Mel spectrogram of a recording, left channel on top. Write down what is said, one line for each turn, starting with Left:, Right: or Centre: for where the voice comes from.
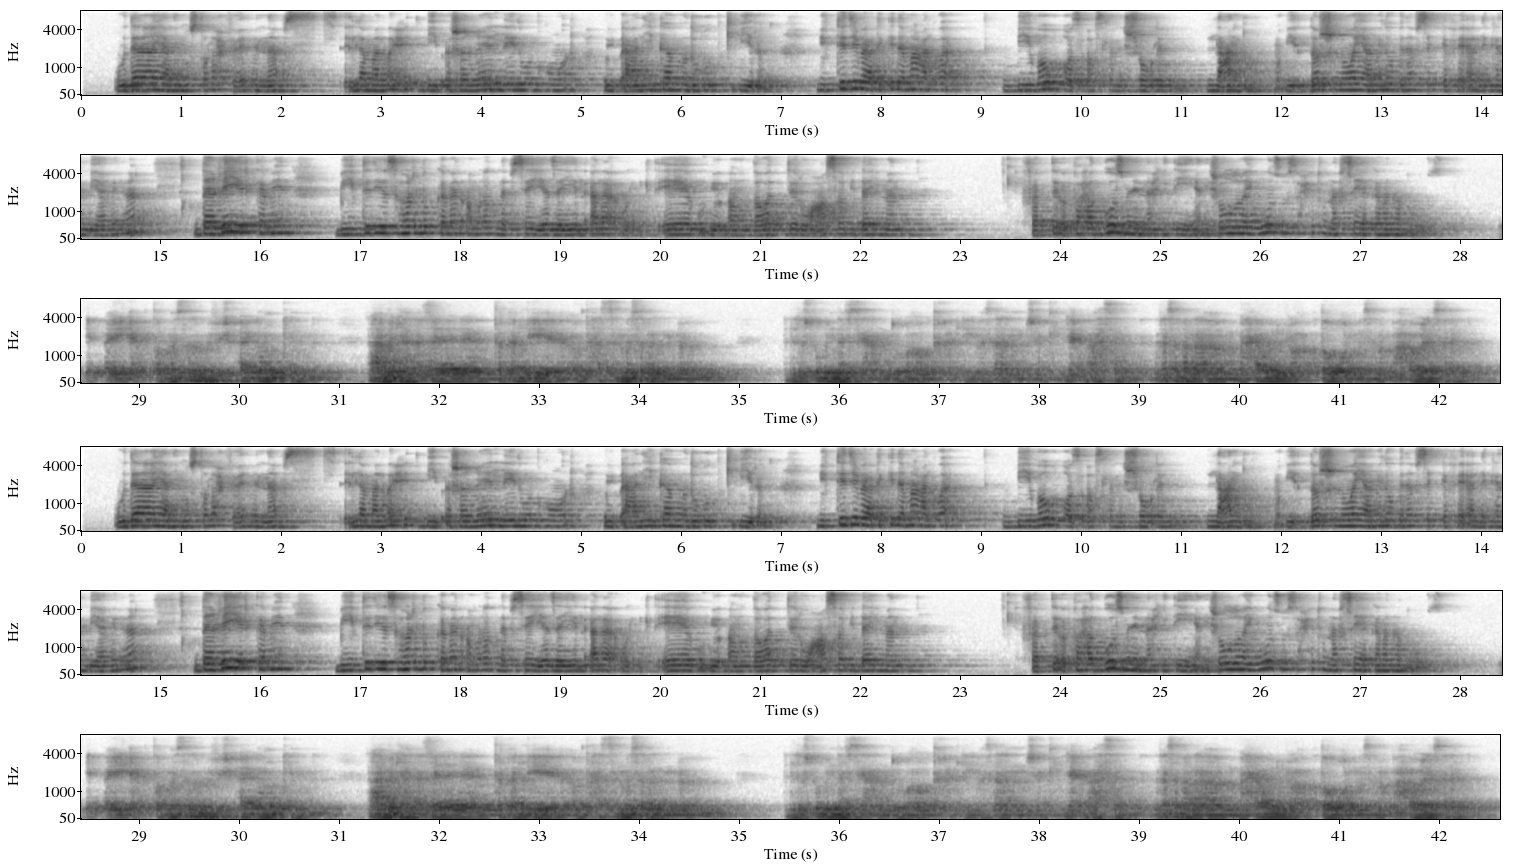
Right: وده يعني مصطلح في علم النفس لما الواحد بيبقى شغال ليل ونهار ويبقى عليه كم ضغوط كبيرة بيبتدي بعد كده مع الوقت بيبوظ اصلا الشغل اللي عنده ما بيقدرش ان هو يعمله بنفس الكفاءة اللي كان بيعملها ده غير كمان بيبتدي يظهر له كمان امراض نفسية زي القلق والاكتئاب وبيبقى متوتر وعصبي دايما فبت... فهتبوظ من الناحيتين يعني شغله هيبوظ وصحته النفسية كمان هتبوظ
Left: دي حقيقة طب مثلا مفيش حاجة ممكن أعملها آه، تخلي أو تحسن مثلا الأسلوب النفسي عنده أو تخليه مثلا بشكل أحسن للأسف أنا بحاول أدور مثلا بحاول أسأل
